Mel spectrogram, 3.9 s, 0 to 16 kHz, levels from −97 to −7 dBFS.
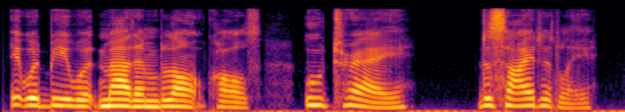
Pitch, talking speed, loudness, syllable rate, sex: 195 Hz, 140 wpm, -17 LUFS, 4.7 syllables/s, female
